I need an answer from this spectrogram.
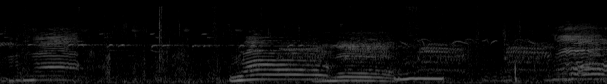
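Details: Morning on an Irish regenerative farm in County Kilkenny, where Zwartbles lambs call for their mothers; a string of wavering bleats of varying pitch, overlapping, with faint birdsong.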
